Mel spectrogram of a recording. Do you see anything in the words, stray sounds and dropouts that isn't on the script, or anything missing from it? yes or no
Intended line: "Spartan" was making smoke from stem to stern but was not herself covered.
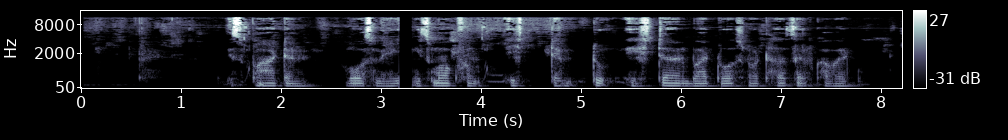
yes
